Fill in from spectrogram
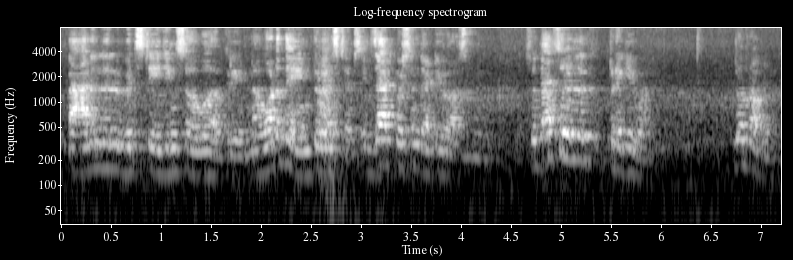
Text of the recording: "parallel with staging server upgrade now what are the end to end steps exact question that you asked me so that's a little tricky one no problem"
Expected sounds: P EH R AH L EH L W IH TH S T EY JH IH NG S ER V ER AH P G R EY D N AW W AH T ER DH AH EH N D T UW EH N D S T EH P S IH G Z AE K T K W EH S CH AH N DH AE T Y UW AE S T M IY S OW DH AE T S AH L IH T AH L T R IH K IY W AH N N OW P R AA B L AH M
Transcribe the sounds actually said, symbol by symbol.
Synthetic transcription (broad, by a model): P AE R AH L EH L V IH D S T EY JH IH NG S ER V ER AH G R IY D N AW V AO T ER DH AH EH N T UW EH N S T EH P S IH G Z AE K T K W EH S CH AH N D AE T Y UW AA S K M IY S OW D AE T S AH L IH T AH L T R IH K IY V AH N N OW P R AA B L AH M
